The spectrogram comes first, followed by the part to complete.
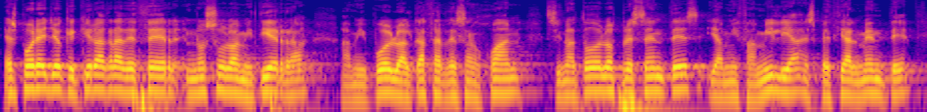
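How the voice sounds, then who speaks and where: A man in his thirties delivers a formal, earnest thank-you for an award. He speaks quickly in a mid-range voice. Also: mid-range voice. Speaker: award winner. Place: event hall with stage backdrop.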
